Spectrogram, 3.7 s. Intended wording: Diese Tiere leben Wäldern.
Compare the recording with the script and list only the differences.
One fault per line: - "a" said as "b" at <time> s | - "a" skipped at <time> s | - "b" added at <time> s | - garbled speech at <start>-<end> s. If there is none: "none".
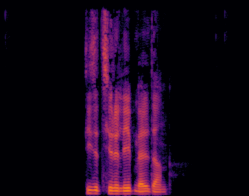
none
